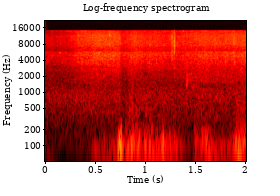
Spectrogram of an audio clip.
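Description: Wind buffeting the microphone: a low, gusting rumble that starts about half a second in and comes and goes in loud bursts.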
